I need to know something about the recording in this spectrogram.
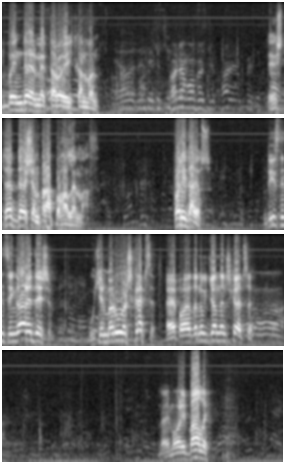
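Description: Men talk outdoors in short, loud exchanges.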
